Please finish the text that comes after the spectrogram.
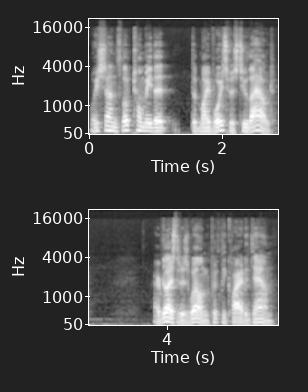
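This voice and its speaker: A man's voice: mid-range voice, moderate pace, slightly rough. A man reading visual novel narration aloud in a dramatic storytelling style as a gameplay host, stumbling now and then.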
